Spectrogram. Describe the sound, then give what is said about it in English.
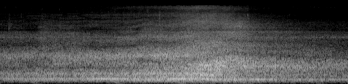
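A big truck playing a radio rolls past, its broad engine and road roar swelling to a peak midway and then easing off, with a steady tonal hum running underneath throughout. “Here comes a big truck playing this radio.”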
